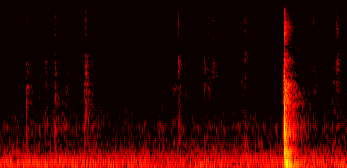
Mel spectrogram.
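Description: Tarot card decks handled on a cloth-covered table: faint rustles and small taps, then one sharp knock about three and a half seconds in as a deck is set down.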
